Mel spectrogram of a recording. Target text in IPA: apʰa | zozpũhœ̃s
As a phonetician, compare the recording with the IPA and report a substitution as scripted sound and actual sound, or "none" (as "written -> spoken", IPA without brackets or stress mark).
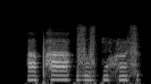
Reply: none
